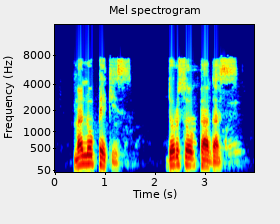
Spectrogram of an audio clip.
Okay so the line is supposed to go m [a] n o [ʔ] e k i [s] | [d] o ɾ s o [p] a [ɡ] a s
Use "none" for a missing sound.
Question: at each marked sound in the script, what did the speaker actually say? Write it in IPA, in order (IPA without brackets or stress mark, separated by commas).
a, p, s, d, p, ɡ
